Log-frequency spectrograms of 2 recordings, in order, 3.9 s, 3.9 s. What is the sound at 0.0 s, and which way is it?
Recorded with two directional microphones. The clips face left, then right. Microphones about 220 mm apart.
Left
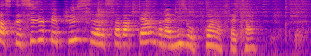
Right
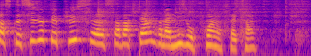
Speech, 35° right (ahead or behind).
